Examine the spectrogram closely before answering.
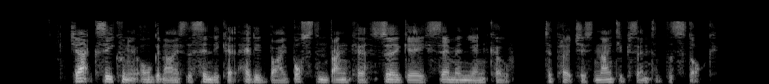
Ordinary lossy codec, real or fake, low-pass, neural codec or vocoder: AAC, 24 kbps; real; 10.8 kHz; none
